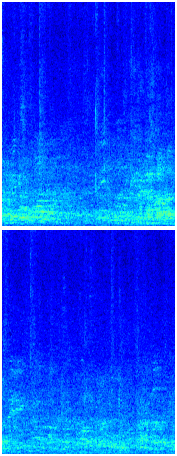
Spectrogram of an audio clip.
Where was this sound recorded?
in a crowded indoor space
